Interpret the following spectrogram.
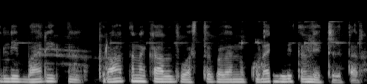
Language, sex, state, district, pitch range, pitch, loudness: Kannada, male, Karnataka, Dharwad, 115-130 Hz, 125 Hz, -23 LUFS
